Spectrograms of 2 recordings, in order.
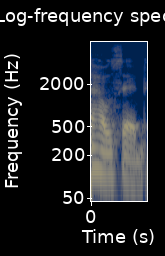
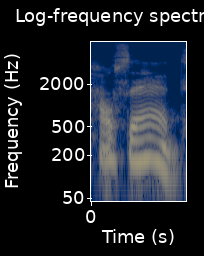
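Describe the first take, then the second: First: Said in the usual way. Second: How sad with a higher, felt sorrow; sad exclamation. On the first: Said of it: "आप इसको ऐसे नहीं पढ़ेंगे". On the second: Shown as a demonstration. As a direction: let the sadness show in How sad. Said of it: "इस तरीके से एक भाव नज़र". (दुख भरे भाव से "How sad")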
